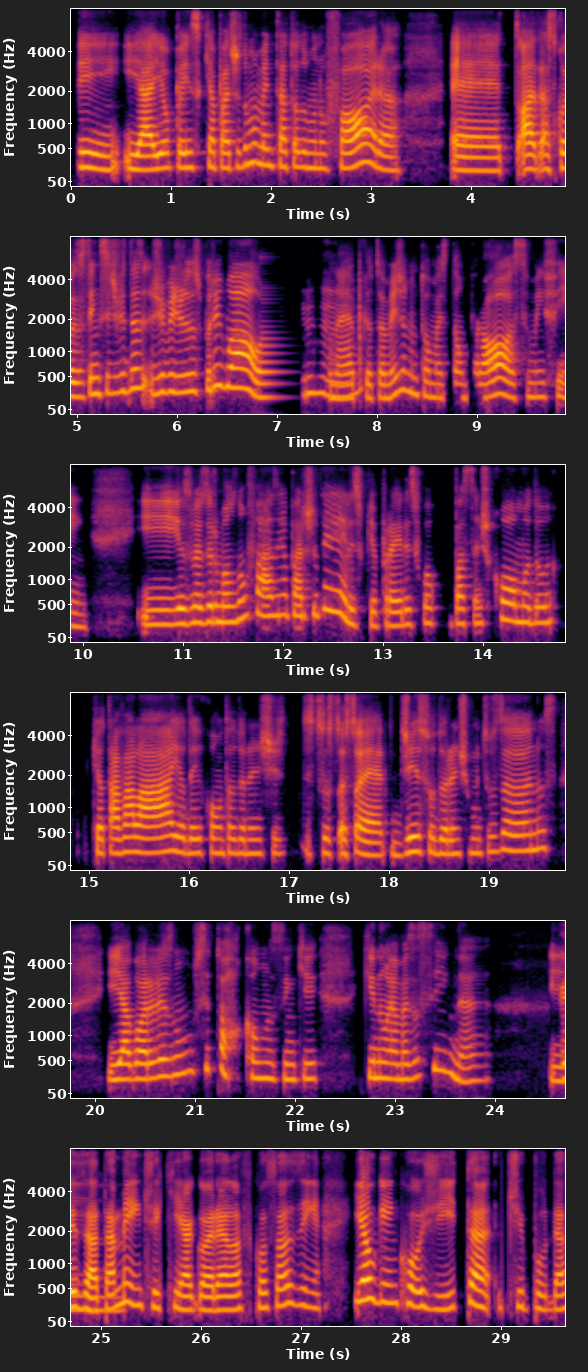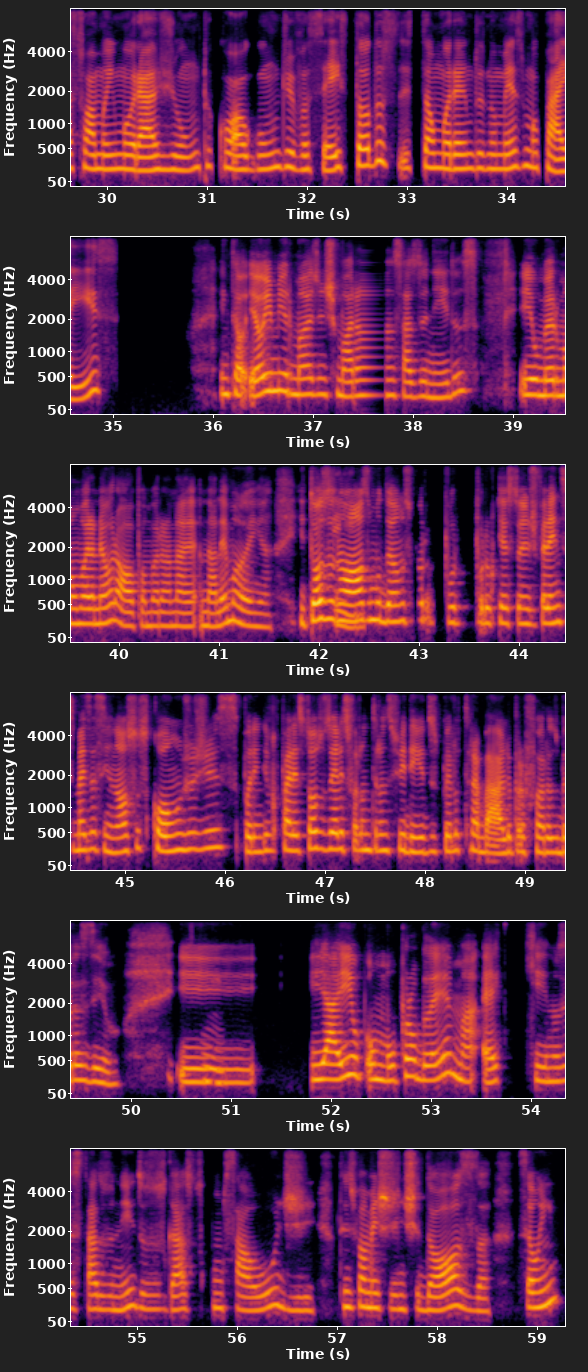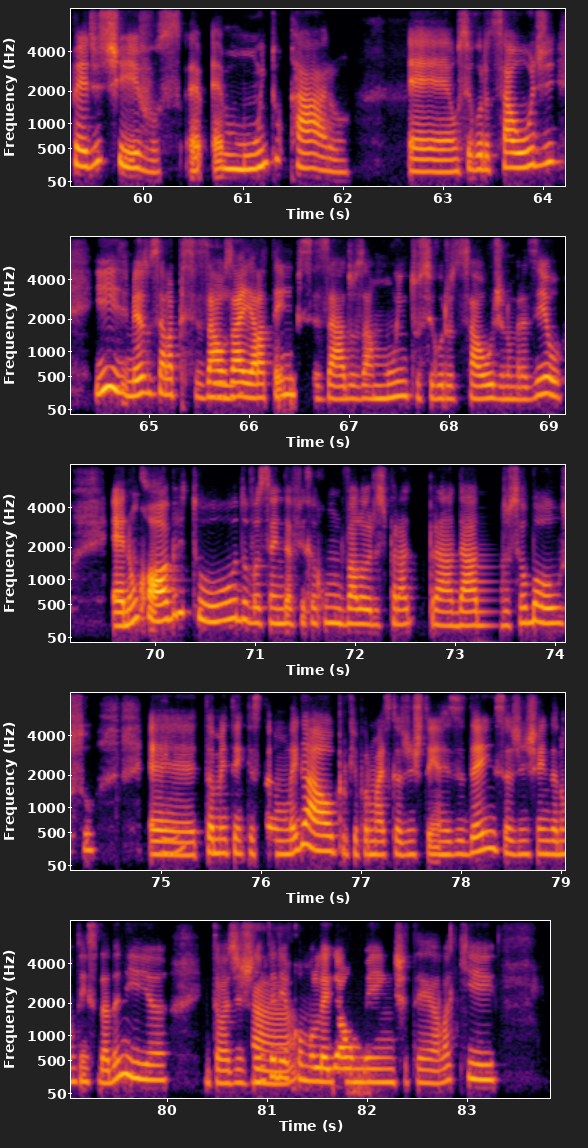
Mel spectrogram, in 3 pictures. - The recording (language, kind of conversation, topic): Portuguese, advice, Como é não conseguir dormir por causa de pensamentos repetitivos?
- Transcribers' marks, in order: distorted speech; tapping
